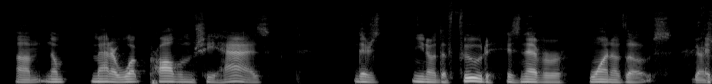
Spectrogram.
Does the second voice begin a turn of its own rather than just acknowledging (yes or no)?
no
